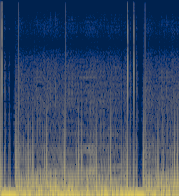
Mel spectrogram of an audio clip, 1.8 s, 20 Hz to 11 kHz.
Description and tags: Crunch1LP
noisey 1-bar rhythmic loop made in Native Instruments Reaktor
noise, electronic, 1-bar, loop, dark, noisy, industrial, rhythmic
